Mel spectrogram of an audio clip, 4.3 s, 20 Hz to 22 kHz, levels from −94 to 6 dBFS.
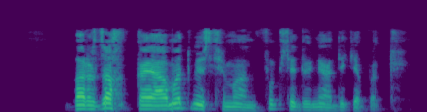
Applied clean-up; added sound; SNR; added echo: neural mask model Resemble Enhance denoiser.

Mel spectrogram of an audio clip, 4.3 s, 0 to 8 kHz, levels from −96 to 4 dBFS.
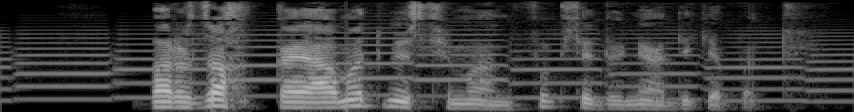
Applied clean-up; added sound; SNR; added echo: none; Trumpet; 15 dB; none.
